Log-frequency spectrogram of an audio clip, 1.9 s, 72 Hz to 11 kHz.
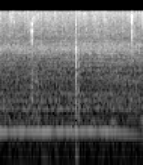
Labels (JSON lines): {"label": "anthrophony, boat engine", "recorder": "SoundTrap 300"}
